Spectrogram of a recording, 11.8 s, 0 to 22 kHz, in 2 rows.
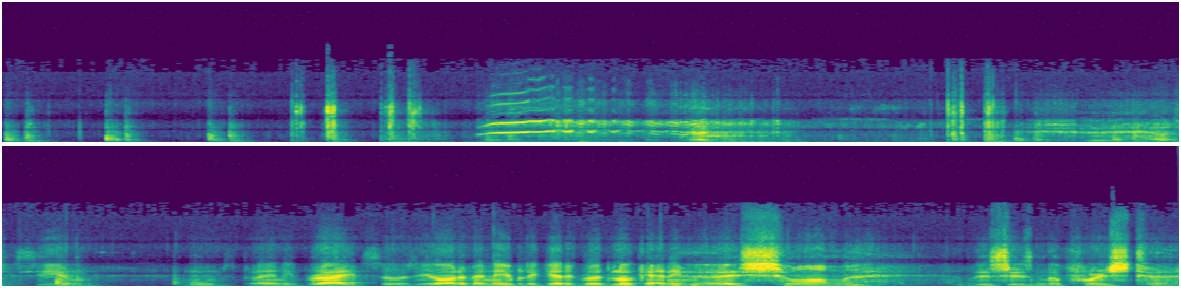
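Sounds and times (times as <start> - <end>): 
horse hooves clopping: 0.0 - 11.7
big white stallion whinnying: 2.4 - 4.7
speech: 6.0 - 11.7.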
